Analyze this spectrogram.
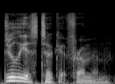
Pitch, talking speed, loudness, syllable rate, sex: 110 Hz, 260 wpm, -19 LUFS, 5.7 syllables/s, male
